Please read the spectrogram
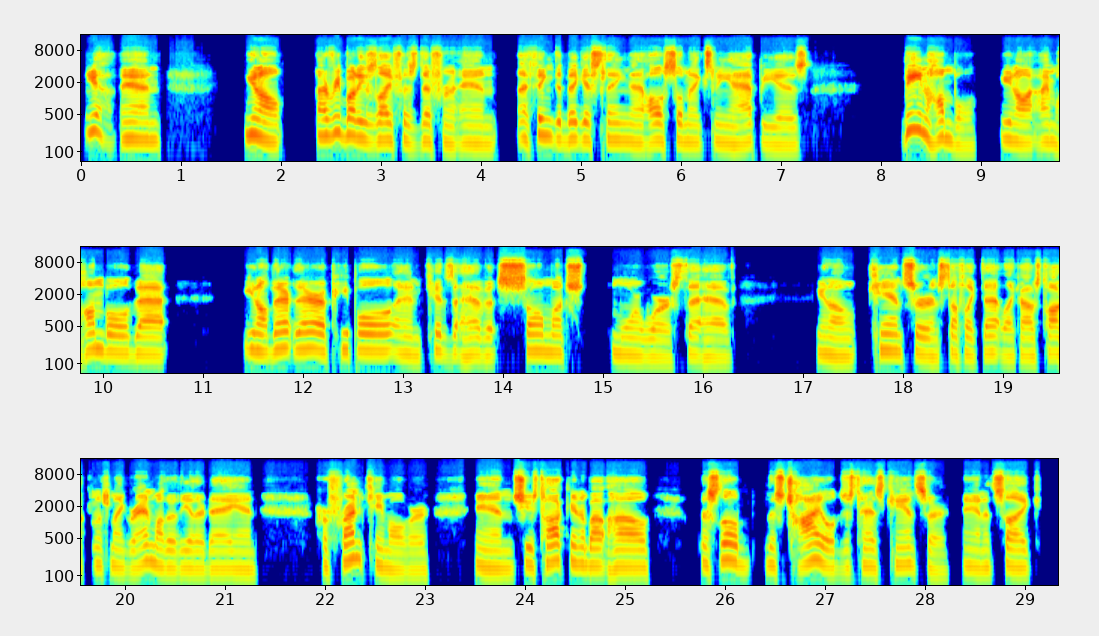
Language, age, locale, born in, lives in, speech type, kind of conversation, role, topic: English, 20-24, en-US, United States, United States, conversation, unstructured, none, When do you feel happiest being exactly who you are?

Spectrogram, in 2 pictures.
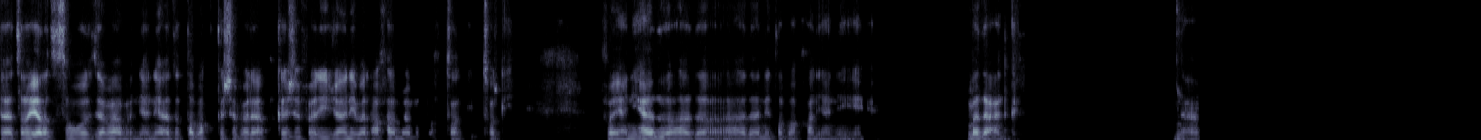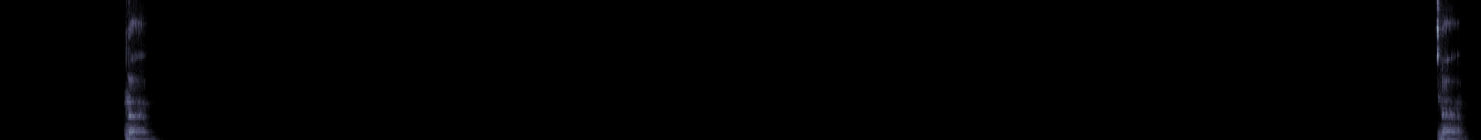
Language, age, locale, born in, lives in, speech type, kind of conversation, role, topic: Arabic, 30-34, ar-MA, Morocco, France, conversation, unstructured, none, إنت بتحب تجرّب أكلات من ثقافات مختلفة، وأنهي نوع عجبك أكتر؟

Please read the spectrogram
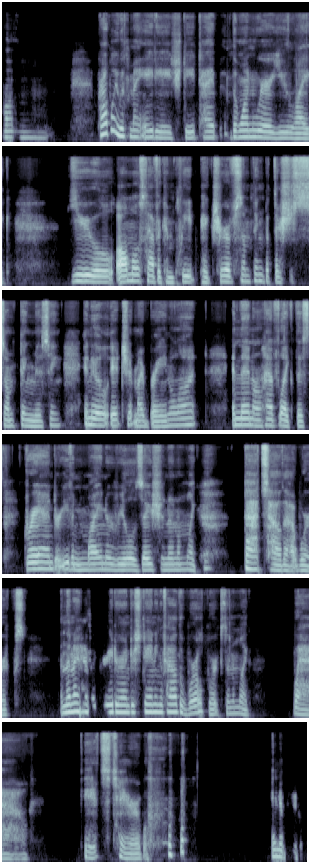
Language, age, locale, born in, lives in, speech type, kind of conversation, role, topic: English, 25-29, en-US, United States, United States, conversation, advice, user, How can I find meaning after a loss?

